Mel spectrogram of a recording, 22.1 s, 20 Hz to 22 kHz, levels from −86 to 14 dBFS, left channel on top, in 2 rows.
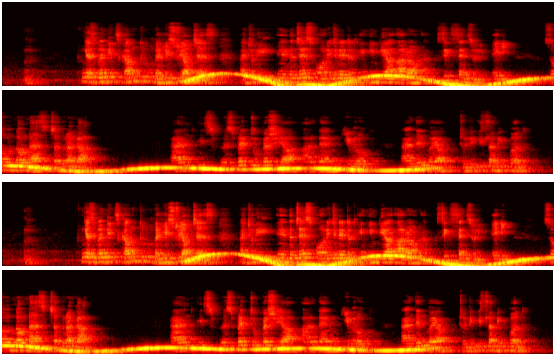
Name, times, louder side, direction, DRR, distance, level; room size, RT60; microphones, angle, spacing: voice 1, 1.6-10.1 10.8-12.8 14.4-18.4 19.0-19.9 20.2-21.5, right 1 dB, 70° right, 1 dB, 0.5 m, -30 dB
sound 1, 3.6-19.7, equal, 15° right, 0.5 m, -18 dB
3.6 x 2.0 x 2.2 m, 0.82 s
head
